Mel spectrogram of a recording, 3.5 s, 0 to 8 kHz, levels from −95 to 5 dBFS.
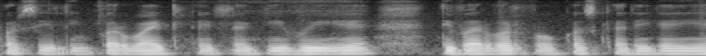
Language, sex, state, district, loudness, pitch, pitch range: Hindi, male, Assam, Kamrup Metropolitan, -15 LUFS, 105 Hz, 100-105 Hz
